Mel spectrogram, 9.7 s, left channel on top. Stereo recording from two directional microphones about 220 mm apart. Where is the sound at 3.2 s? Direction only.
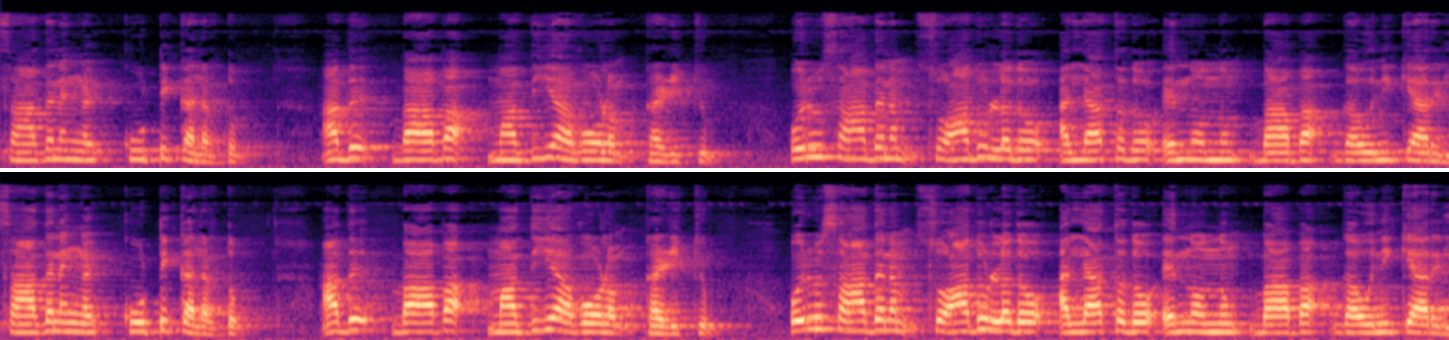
10° right (ahead or behind).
